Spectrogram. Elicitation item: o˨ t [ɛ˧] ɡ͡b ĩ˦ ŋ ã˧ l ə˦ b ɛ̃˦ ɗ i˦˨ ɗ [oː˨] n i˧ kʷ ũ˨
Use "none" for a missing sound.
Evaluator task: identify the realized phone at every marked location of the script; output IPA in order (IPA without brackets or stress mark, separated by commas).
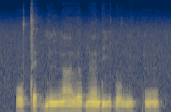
ɛ˧, o˨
